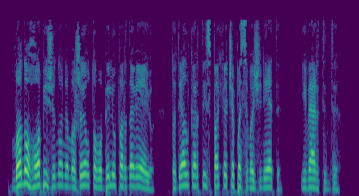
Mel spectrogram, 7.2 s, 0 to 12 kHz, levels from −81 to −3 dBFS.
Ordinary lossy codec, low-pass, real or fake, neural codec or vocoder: MP3, 32 kbps; 9.9 kHz; real; none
